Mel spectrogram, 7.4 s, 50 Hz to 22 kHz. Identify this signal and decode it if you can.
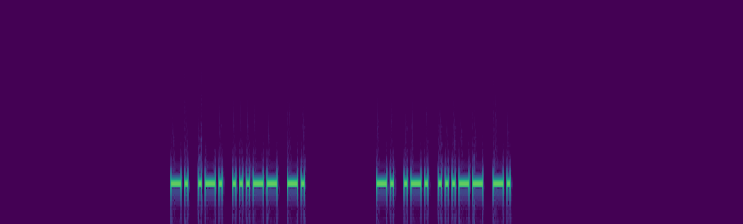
Morse code, heard as a keyed tone, about 36 wpm, 700 Hz. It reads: NR3N NR3N
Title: USA Call Signs - 4 Characters - Repeated 2x - 35wpm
